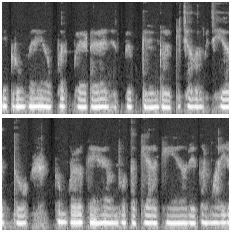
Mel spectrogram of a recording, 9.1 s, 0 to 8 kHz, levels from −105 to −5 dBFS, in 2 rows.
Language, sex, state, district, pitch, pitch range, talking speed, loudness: Hindi, female, Uttar Pradesh, Budaun, 200 Hz, 195-205 Hz, 170 wpm, -12 LUFS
